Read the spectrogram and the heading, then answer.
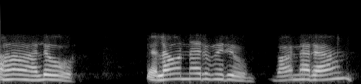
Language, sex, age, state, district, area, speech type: Telugu, male, 45-60, Andhra Pradesh, Kurnool, urban, conversation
